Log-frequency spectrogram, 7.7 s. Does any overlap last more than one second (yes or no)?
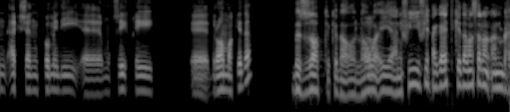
no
